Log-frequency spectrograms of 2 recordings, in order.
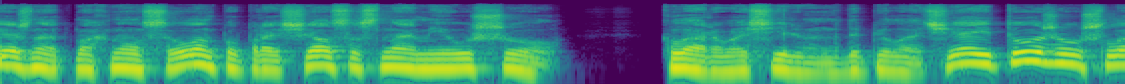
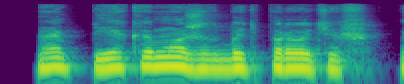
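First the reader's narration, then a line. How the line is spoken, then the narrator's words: Uncertain interjection. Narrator (Russian): неуверенно вставил я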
